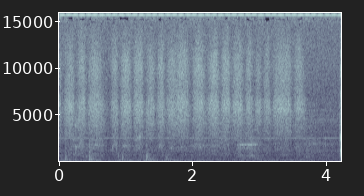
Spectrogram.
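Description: Felt whiteboard eraser rubbing across a whiteboard in quick back-and-forth strokes, about four a second, stopping near the end.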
